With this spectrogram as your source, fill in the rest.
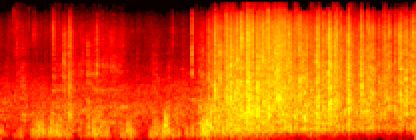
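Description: Pigeons coo in low, soft calls, then a loud, rushing, airy noise rises halfway through and masks the cooing until the end.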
